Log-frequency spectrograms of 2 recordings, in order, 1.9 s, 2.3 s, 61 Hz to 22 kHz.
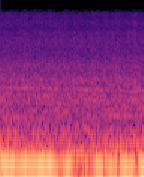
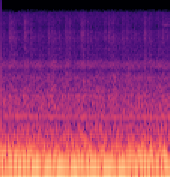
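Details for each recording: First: Customer's Subaru 360 van two-stroke after carburetor work, choke pulled, fuel pump running: strong steady low burble with no stumble; much better throttle response, though idle then sits too high. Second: Subaru 360 van two-stroke, just started with choke after flooding: a fast, even idle buzz that is slow to come down, around 2,000 rpm. Idle is set too high, and the carburetor needs adjustment.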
